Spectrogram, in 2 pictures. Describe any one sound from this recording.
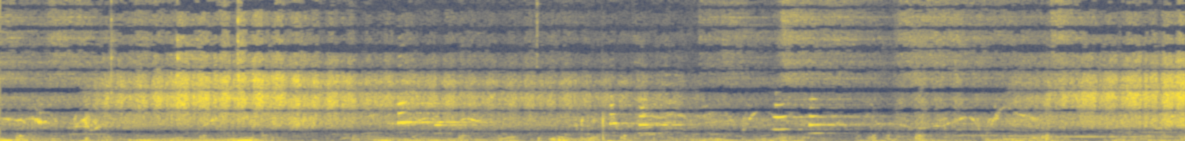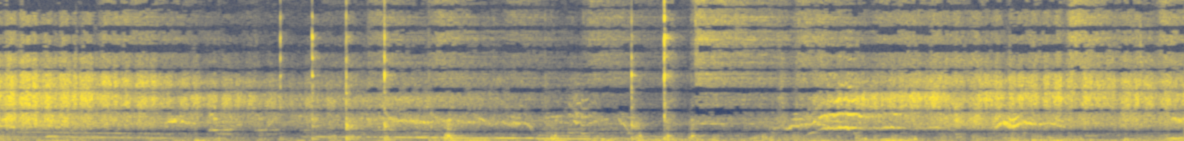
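Trumpets and saxophones play melody lines together.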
